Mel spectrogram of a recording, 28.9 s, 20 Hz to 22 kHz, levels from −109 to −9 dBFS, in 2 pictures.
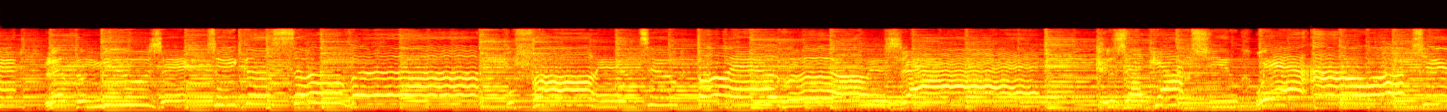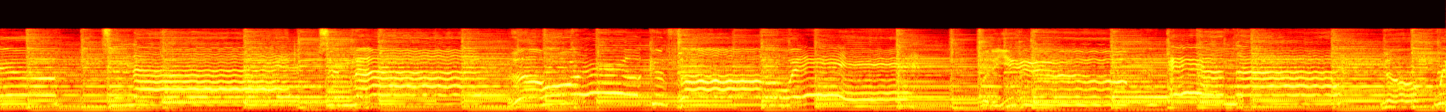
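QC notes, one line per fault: No faults heard; nothing to flag.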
